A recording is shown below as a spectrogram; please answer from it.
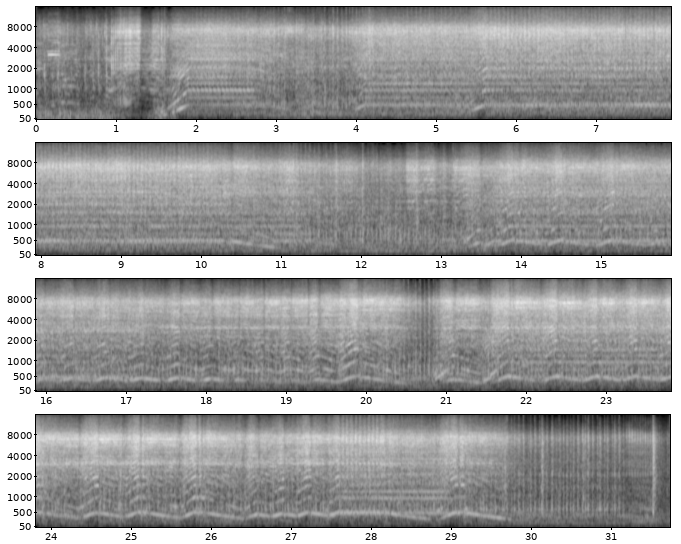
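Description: Stationary motorcycle engine revved hard and loud: held at high revs for several seconds, then blipped up and down again and again in quick succession.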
